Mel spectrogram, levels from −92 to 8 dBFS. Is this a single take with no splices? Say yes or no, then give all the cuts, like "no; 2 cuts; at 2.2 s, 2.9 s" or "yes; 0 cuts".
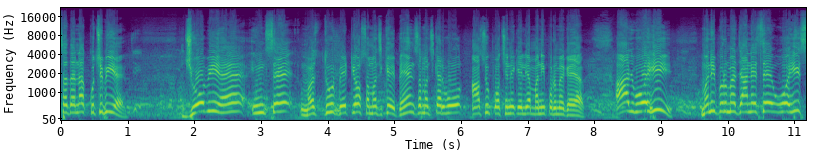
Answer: yes; 0 cuts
